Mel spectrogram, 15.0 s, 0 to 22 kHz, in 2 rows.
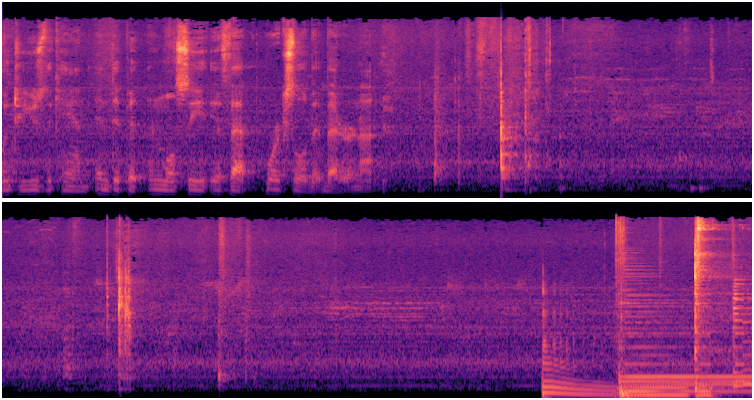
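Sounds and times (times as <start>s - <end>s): guitar music: 12.9s - 15.0s.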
